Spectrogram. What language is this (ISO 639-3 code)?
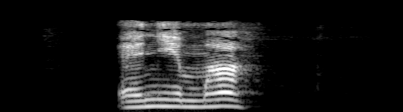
mrj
